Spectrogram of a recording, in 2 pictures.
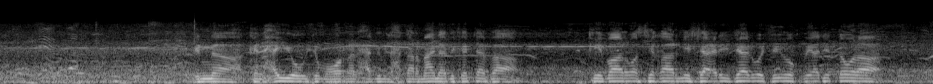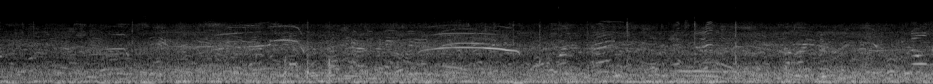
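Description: A large crowd murmurs and chatters outdoors at a distance.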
